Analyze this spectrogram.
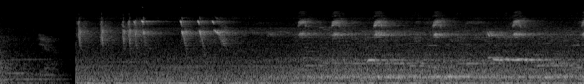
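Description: Recorded birdsong played back as the performance opens: repeated short high chirps, two or three a second, cutting in abruptly just under a second in over a low steady hum.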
